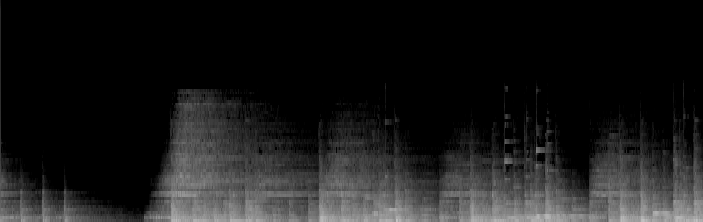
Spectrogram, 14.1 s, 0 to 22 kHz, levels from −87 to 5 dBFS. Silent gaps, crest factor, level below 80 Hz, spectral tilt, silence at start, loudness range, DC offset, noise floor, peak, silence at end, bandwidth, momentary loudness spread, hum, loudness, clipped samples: none; 22 dB; -52 dBFS; -6 dB/octave; 0 s; 5 LU; under 0.1%; -70 dBFS; -8 dBFS; 0 s; 13 kHz; 15 LU; none; -30 LUFS; under 0.1%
